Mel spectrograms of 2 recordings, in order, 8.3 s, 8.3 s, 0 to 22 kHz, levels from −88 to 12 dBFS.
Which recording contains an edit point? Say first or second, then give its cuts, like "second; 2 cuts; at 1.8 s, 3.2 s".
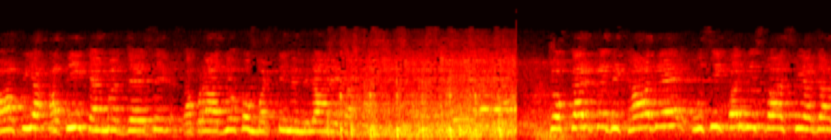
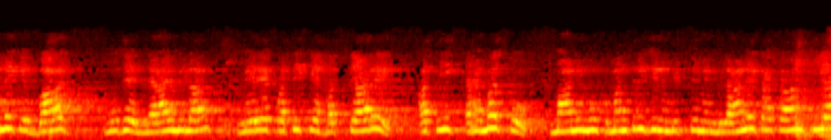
first; 1 cut; at 5.1 s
